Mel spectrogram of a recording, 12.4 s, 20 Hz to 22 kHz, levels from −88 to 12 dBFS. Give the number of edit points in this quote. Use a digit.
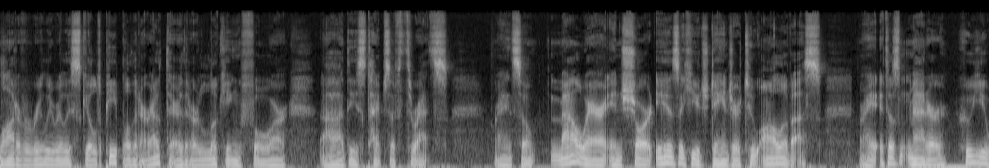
2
